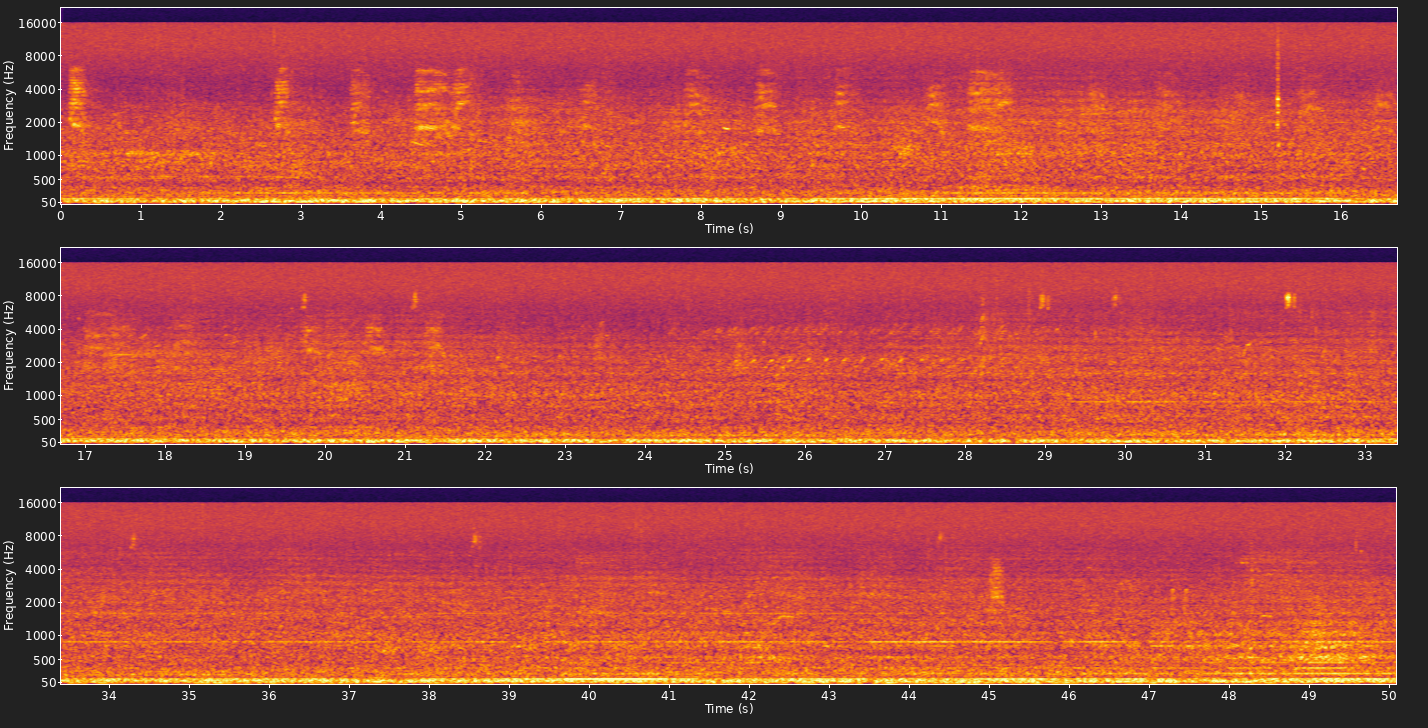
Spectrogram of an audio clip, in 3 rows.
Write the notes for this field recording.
Recorded with 4060s hanging from the guard rail at the lookout point of this reserve.. the harbour and city are a bustling backdrop to this beautiful location - DPA 4060s, custom preamps, H4n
